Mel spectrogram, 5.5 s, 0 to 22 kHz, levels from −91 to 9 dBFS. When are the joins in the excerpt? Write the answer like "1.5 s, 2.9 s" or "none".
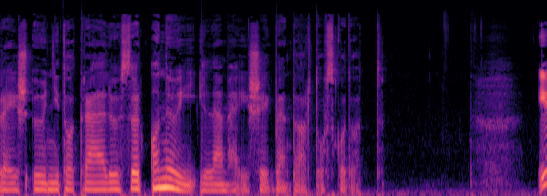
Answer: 1.4 s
